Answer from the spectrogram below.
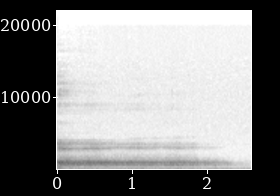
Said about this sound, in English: You're breathing with the sound haw or aw.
